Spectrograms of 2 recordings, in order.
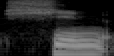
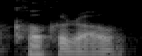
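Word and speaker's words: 心: there's a chinese character which is pronounced shin or kokuro in in japan i think it's pronounced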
